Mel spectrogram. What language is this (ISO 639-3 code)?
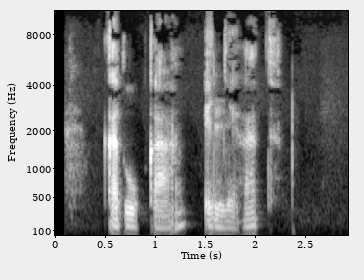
cat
